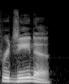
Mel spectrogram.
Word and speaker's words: Regina: Oh, no, it's pronounced Regina.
